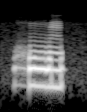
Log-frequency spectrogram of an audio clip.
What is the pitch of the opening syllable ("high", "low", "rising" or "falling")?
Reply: high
